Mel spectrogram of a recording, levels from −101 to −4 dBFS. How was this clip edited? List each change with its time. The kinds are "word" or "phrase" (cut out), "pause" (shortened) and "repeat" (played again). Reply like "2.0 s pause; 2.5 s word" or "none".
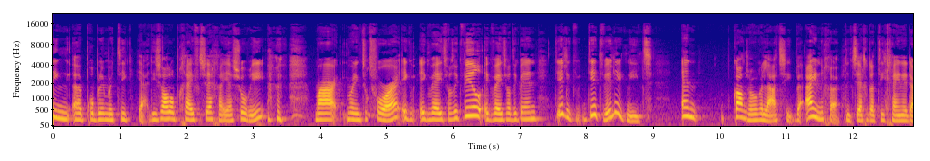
1.1 s word; 2.2 s word; 4.4 s word; 4.7 s word; 5.4 s word; 7.0 s word; 10.4 s word; 11.9 s word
